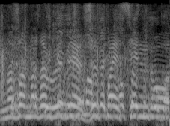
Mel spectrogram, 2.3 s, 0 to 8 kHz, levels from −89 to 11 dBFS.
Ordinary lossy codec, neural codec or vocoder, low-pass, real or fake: AAC, 32 kbps; none; 7.2 kHz; real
